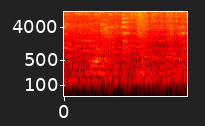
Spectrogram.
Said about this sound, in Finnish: Keittiöstä kuuluu vai jotain astioiden kaatumista.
